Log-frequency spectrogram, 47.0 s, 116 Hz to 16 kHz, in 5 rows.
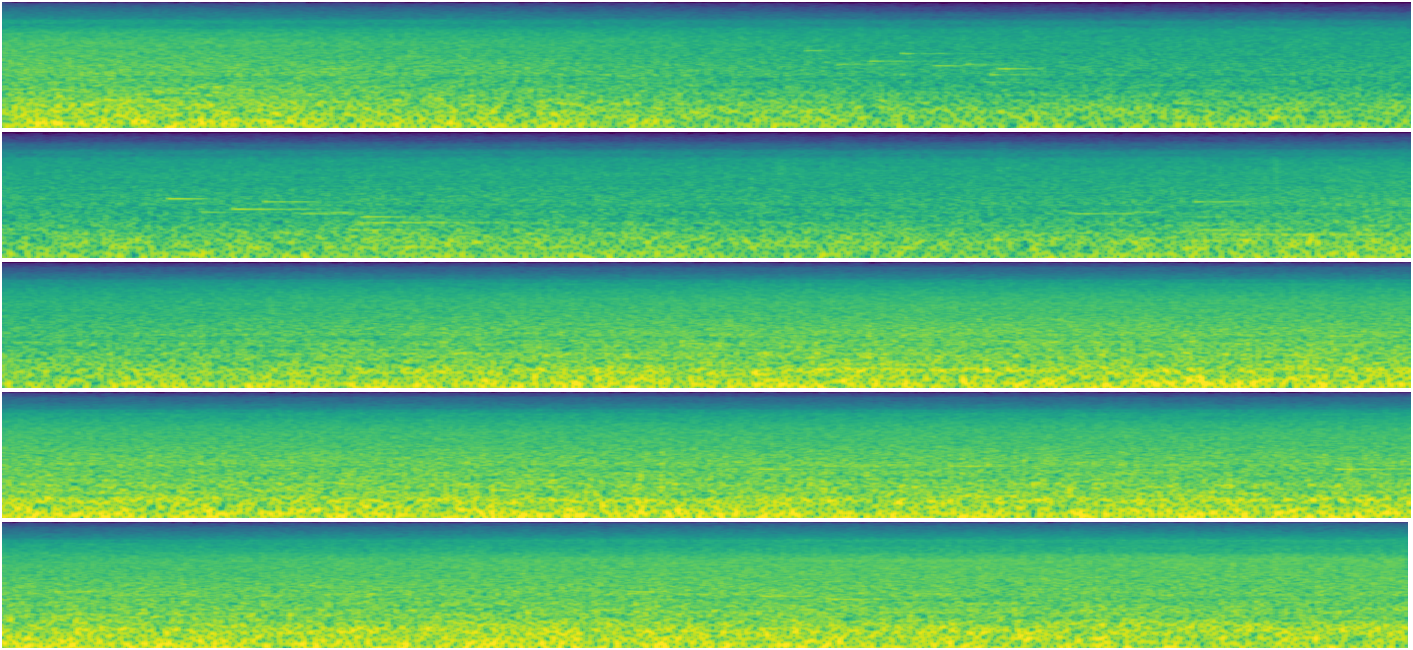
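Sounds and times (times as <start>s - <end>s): waterfall rushing: 0.0s - 46.9s.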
